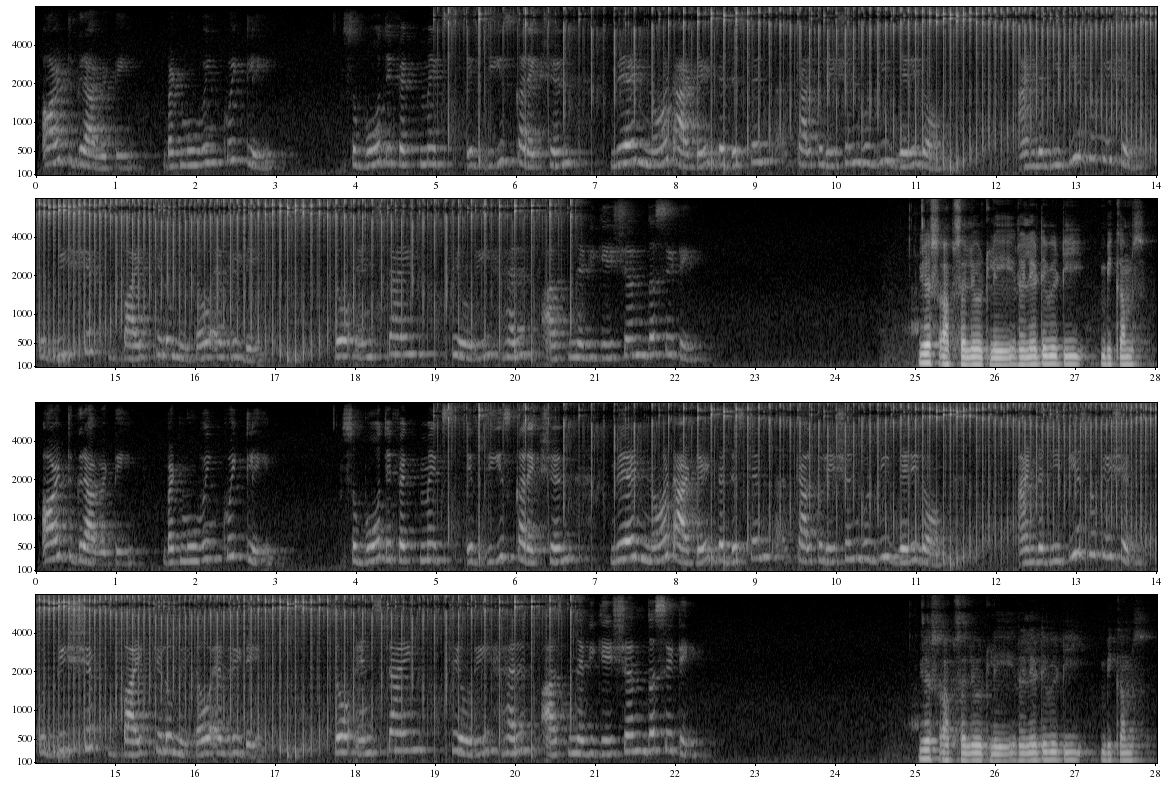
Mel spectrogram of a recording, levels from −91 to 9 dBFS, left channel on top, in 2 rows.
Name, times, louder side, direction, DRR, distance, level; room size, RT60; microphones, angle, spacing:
voice 1, 0.1-1.2 1.6-2.9 3.8-11.4 12.3-16.9 17.7-18.8 19.2-22.3, right 3 dB, 65° right, 9 dB, 1.0 m, -38 dB
sound 1, 5.0-20.8, left 1 dB, 5° left, 0.6 m, -33 dB
voice 2, 25.0-27.9, left 6 dB, 70° left, 15 dB, 0.3 m, -25 dB
12.5 x 10.0 x 5.0 m, 0.87 s
head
